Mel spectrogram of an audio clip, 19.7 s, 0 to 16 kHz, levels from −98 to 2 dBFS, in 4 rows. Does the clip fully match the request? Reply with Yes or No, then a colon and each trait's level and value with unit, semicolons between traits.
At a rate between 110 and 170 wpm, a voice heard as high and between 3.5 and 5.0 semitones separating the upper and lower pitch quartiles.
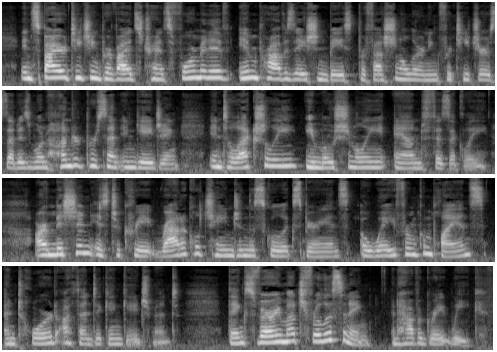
Yes: average, 140 wpm; high, 215 Hz; average, 3.8 semitones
